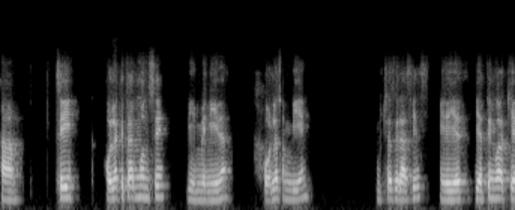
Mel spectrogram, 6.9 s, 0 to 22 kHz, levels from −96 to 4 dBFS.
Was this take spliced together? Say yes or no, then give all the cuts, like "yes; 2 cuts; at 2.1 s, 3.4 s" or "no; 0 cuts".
yes; 3 cuts; at 1.3 s, 3.7 s, 5.8 s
